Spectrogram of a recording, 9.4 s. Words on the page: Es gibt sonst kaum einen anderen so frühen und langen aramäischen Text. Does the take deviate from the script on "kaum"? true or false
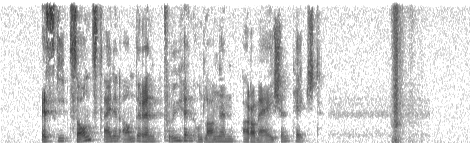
true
